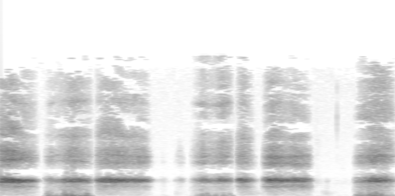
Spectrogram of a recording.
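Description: Heavy, raspy panting breaths from two people repeat in a quick, uneven rhythm, about six loud huffs with brief pauses between them, in a quiet restroom of a bar, with no talking.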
